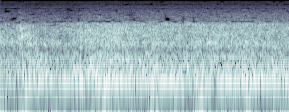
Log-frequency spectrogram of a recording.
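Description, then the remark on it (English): A sewer jetting machine, heard over a phone, blasts water through a sewer to clear grease from a Chinese restaurant, in a loud, unbroken roar, a dense hiss layered over a steady low engine drone that holds constant from start to finish, with no voices. “Hey, now it's blasting the water into through the sewer.”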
